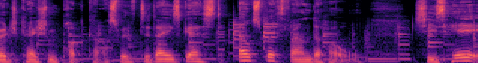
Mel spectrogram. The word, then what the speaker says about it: Elspeth: So I am Elspeth, as you have just said very well. Most people can't normally pronounce it, but it is Scottish for Elizabeth, if anyone is wondering.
